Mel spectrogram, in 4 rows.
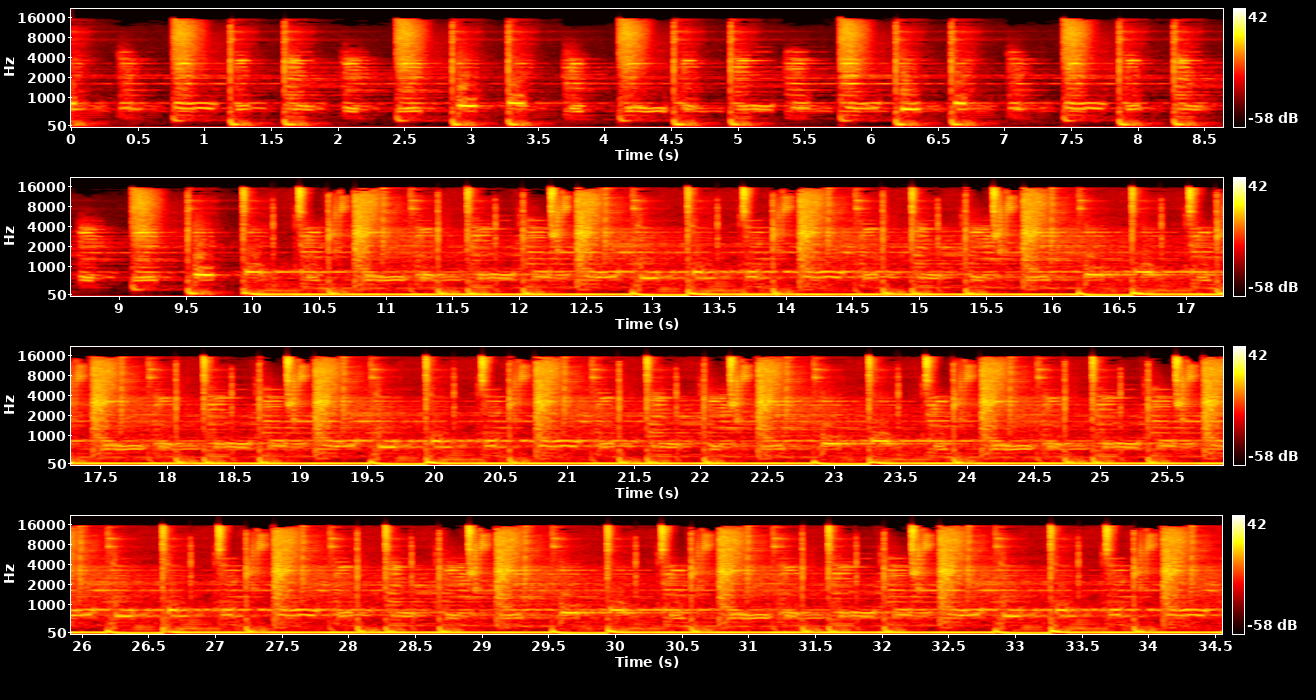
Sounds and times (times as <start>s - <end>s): Music: 0.0s - 34.5s.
